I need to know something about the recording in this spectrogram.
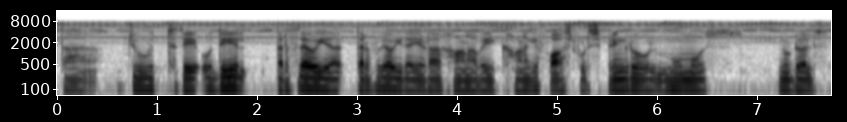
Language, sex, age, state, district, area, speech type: Dogri, male, 30-45, Jammu and Kashmir, Udhampur, rural, spontaneous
